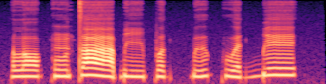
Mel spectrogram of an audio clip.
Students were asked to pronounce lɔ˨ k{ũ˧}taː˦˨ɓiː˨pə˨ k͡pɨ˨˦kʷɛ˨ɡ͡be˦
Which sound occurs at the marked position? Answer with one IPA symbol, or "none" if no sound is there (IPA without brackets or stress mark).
ũ˨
